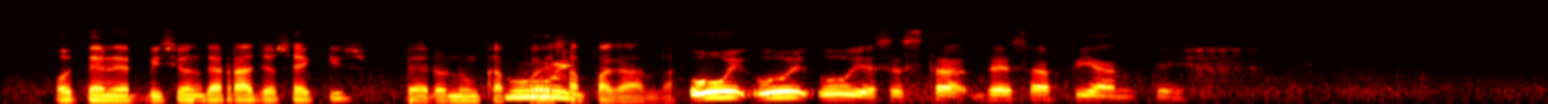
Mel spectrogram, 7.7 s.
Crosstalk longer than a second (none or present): none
